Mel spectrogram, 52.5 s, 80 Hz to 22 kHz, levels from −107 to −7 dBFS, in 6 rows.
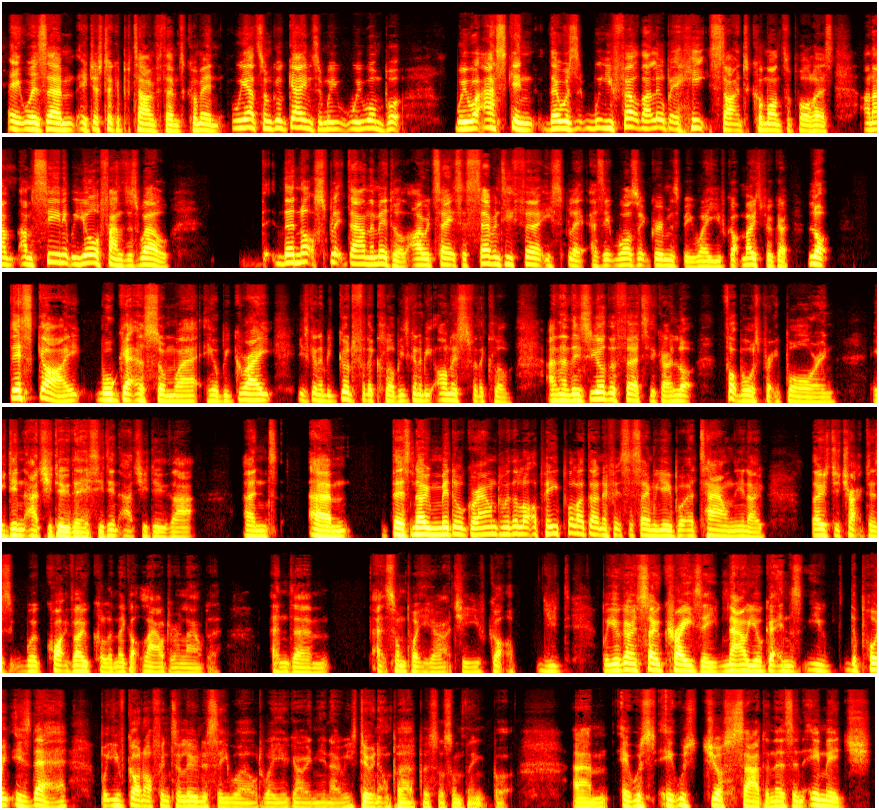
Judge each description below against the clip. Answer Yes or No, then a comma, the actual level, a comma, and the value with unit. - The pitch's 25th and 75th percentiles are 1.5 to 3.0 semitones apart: No, average, 5.0 semitones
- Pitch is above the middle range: No, low, 135 Hz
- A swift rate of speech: Yes, fast, 250 wpm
